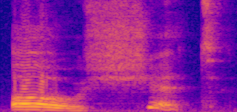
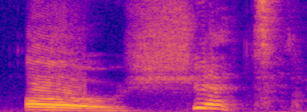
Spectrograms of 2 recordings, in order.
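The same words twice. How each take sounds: First: A higher put-on Oh, shit; imitating Mrs Doubtfire's dismay. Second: A dismayed Oh, shit in a put-on voice; quoting the film's dismayed curse in a character voice; imitating Mrs Doubtfire's dismay. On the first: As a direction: replay his dismayed reaction with a higher voice. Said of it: "he's like". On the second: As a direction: mimic his dismay as the mask is crushed. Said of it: "and he's like".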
